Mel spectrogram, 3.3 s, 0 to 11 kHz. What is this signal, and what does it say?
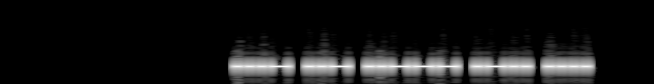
Morse code, heard as a keyed tone, about 38 wpm, 700 Hz. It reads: VU2LH
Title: DXCC-100 Call Signs - 5 Characters - 40wpm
